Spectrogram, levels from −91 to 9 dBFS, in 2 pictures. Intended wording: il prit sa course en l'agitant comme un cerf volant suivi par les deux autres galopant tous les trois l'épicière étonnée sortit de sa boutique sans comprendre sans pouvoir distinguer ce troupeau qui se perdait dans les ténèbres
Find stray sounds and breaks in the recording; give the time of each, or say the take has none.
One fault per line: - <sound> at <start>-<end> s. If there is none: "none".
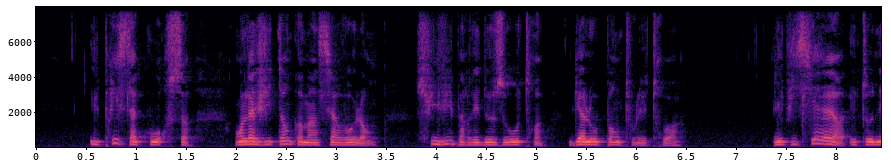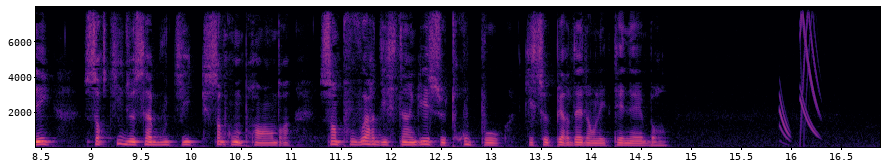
- chirp at 15.9-16.3 s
